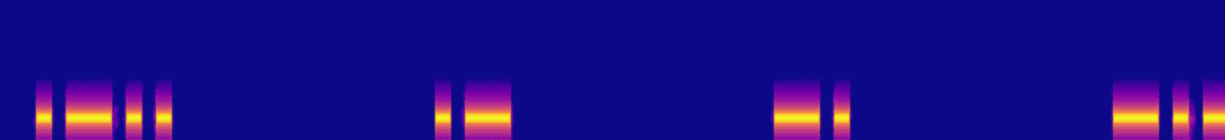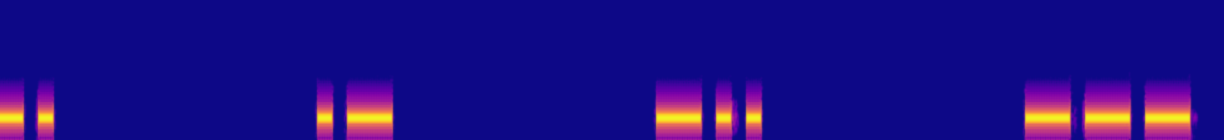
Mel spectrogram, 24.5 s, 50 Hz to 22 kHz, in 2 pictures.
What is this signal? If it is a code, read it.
Morse code, heard as a keyed tone, about 8 wpm, spaced as for 3 wpm, 680 Hz. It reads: LANCADO
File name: arquivos / texto / texto 16 08ppm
